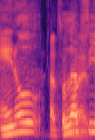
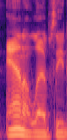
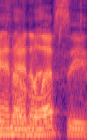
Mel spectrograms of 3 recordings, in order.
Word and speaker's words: Analepsy: It's Analepsy, dude. Whoops. Yeah. Oh. Anna's a first name. Lepsy is a last name, dude. I was shifting. Analepsy, dude.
